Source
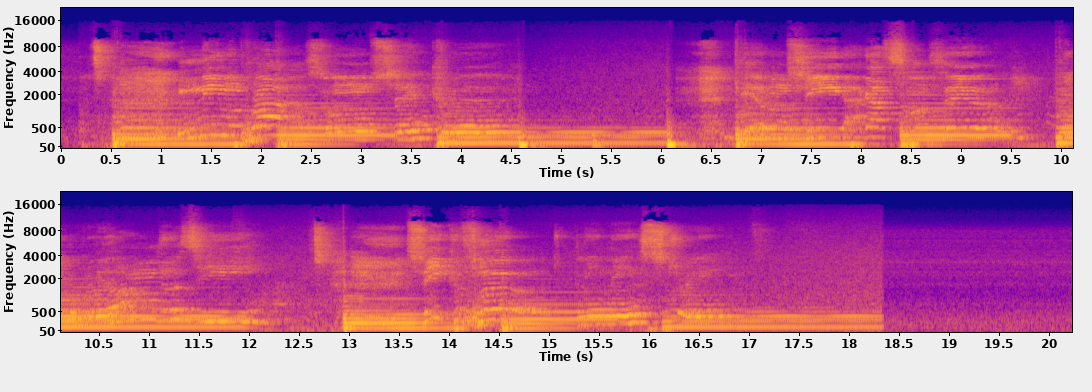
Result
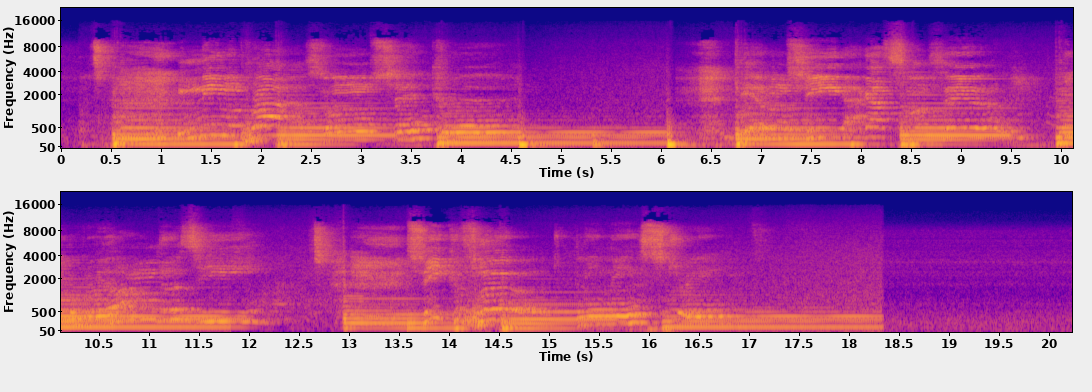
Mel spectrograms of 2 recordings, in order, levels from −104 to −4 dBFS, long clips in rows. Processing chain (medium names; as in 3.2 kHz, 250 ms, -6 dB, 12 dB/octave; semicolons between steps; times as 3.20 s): 3.44–4.57 s: band-stop 2.2 kHz, Q 6; 11.81–13.58 s: high-pass 320 Hz 6 dB/octave; trim -5.5 dB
